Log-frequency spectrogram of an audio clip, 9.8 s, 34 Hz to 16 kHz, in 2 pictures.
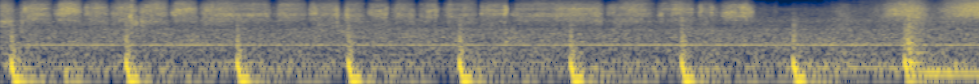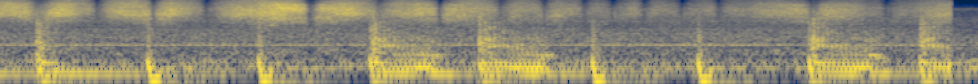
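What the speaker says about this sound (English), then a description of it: "we're going to hit it with some foam back 400 grit to get rid of our 320 scratches" Fiberglass car hood being sanded by hand with foam-backed 400 grit sandpaper, close rhythmic back-and-forth scratching strokes repeating at a steady pace, with no voices.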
